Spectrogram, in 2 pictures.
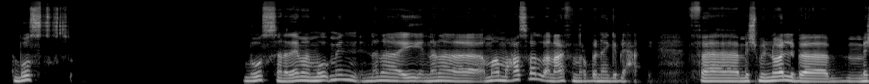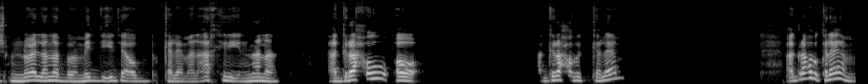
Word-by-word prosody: بُص 200 +6 -1 1.7
بُص 165 +2 -1
أنا 145 -1 -2
دايمًا 180 +3 0
مؤمن 190 +2 -3
إن 155 +2 -7
أنا 175 -1 -3
إيه، 155 +1 -2
إن 155 - -6
أنا 160 -3 -1
مهما 180 +1 -1
حصل 225 +4 -1
أنا 155 -2 +1
عارف 165 +3 -1
إن 150 - -4
ربنا 155 0 -5
هيجيب 150 0 -6
لي - - -8
حقّي، - - -13 0.3
فمش 150 +1 0
من 165 - +2
النوع 180 +3 +4
اللي 190 -3 +2
ب 150 - -3 0.5
مش 150 +3 -3
من 155 - 0
النوع 175 +5 +4
اللي 180 -2 +4
أنا 180 +1 +3
بامِد 160 +2 -2
إيدي 165 +1 -1
أو 145 - +1
بكلام، 145 -1 -5
أنا 135 +7 -1
آخري 175 -6 -2
إن 150 +3 -2
أنا 150 -4 +2 0.5
أجرحه، 190 - +6 0.3
آه. 180 -4 +5 1.2
أجرحه 205 +6 +2
بالكلام. 185 - -2 1.6
أجرحه 260 +4 +4
بالكلام. 255 - +2
165 Hz, 150 wpm, -24 LUFS, 150-185 Hz, 1.7 s, أجرحه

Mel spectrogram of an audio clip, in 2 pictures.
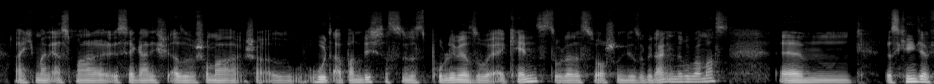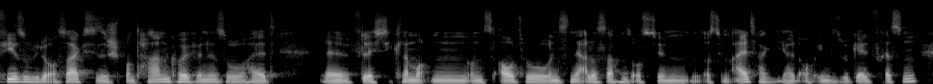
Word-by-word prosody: Ah, 95 - 0
ich 95 - -6
meine, 95 -2 +1
erst - - -4
mal 95 0 +2
ist 95 -1 -3
ja 95 - +3
gar 95 0 +1
nicht 95 0 -1
sch - - -7
also, 95 -2 +3
schon 95 +1 -1
mal, 95 -2 0
sch - - -7
also, 90 +5 -5
Hut 110 -1 +4
ab - - -2
an 100 +1 +2
dich, 110 +1 0
dass 105 - -7
du - - -3
das 95 0 -2
Problem 100 +2 +3
ja 105 - +7
so 95 -1 +1
erkennst 135 +6 +1
oder 95 0 +2
dass 95 0 -1
du - - +1
auch - - +1
schon 100 -2 -2
dir 95 - 0
so 100 +1 -3
Gedanken 105 +5 +1
darüber 125 0 +1
machst. 150 +2 -4 0.5
Ähm, 100 0 +3 0.3
das 105 -4 +1
klingt 130 0 +6
ja 125 -3 +7
viel 125 +1 +3
so, 115 -1 -1
wie 110 - 0
du 105 - +1
auch 100 - -4
sagst: 105 +1 +1
„Diese 95 -1 -1
spontanen 100 +4 -3
Käufe”, 110 -2 +2
ne, 105 0 +1
so 95 -2 -3
halt, 95 -2 -1 0.5
äh, 95 0 +3
„vielleicht 95 +2 0
die 120 - -21
Klamotten 95 -2 -1
und 95 +2 -2
das 95 - -15
Auto 95 0 +2
und 100 - +1
das 95 +1 -6
sind 105 - -1
ja - - -1
alles 100 -1 0
Sachen 105 +1 -1
so - - -6
aus 95 0 -3
den 95 0 -3
aus - - -7
dem - - -8
Alltag, 110 -1 -1
die - - -8
halt 95 - -3
auch - - -9
irgendwie 95 -2 -4
so 100 +2 -7
Geld 90 0 -1
fressen.” 130 - -4
100 Hz, 250 wpm, -25 LUFS, 95-105 Hz, 0.5 s, ja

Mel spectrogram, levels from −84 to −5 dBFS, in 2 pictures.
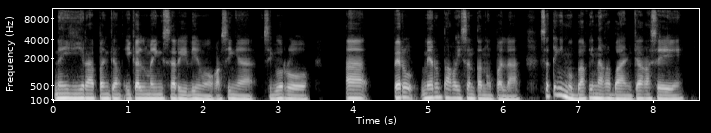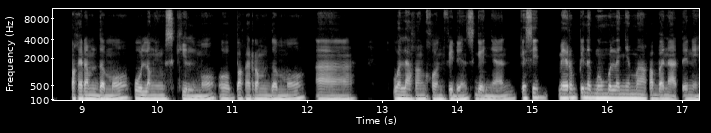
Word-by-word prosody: nahihirapan 125 -1 +3
kang 115 -3 -1
ikalma 115 0 +2
yung 115 -1 +1
sarili 110 -1 +1
mo, 95 -3 +1
kasi 100 +4 -3
nga, 95 -2 -1
siguro, 105 -2 -1 0.5
ah, 125 -1 +2 0.4
pero 140 -1 0
meron 130 +4 0
pa 135 - -2
akong 125 -1 -1
isang 115 0 0
tanong 105 -3 -1
pala, 90 +1 -1 0.2
sa 175 - -4
tingin 205 -7 +1
mo 115 - +4
ba, 110 +2 +2
kinakabahan 110 -6 +2
ka 115 - +2
kasi 100 -1 0 0.5
pakiramdam 105 -3 +3
mo 100 +2 +2 0.2
kulang 105 -3 +2
yung 100 -1 0
skill 95 +1 -1
mo, 95 +7 +1
o 105 -1 -3
pakiramdam 100 -2 0
mo, 105 +8 -1 0.2
ah, 95 0 -1 0.5
wala 105 -1 +3
kang 100 +1 0
confidence, 95 +1 0
ganyan? 90 0 -3
Kasi 135 +3 -1 0.2
merong 125 +1 +2
pinagmumulan 125 -2 +3
yan 120 -1 +4
mga 110 -1 +2
kaba 105 -1 -1
natin 95 0 -4
105 Hz, 155 wpm, -24 LUFS, 100-120 Hz, 0.5 s, mo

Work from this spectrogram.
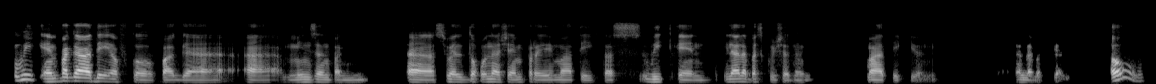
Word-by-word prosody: Weekend, 190 -10 +1
pagka 160 -3 +9
day-off 130 -6 -1
ko 100 -1 -4
pag, 105 0 -1
ah, 100 -1 -2 0.2
ah, 100 +1 -1
minsan 110 +1 -4
pag, - - -3 0.6
ah, 105 -1 +5
sweldo 115 -2 -2
ko 120 - -2
na 120 -2 +1
siyempre 105 -2 -4
matik 105 -2 -6
tas 105 0 -7
weekend 105 -4 -4 0.2
ilalabas 130 -1 +1
ko 110 - -11
siya - - -6
nun, 100 +1 -13 0.6
matic 105 -1 +1
yun, - - -14 0.9
lalabas - - -5
kami. - - -10 0.5
Oo, - - +2
110 Hz, 135 wpm, -25 LUFS, 105-125 Hz, 0.9 s, pagka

